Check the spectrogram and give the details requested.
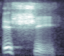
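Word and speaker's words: Aos Sí: is spelled a oos space SII and it's pronounced is she well we know someone's racist against the Irish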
